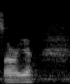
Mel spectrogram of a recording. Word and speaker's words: Tharja: crap, or I guess I would say Tharja, but because the Japanese pronunciation is Tharia. But I truly was not sure how to pronounce it when I played Fire Emblem Awakening, but this game only has a Japanese voice track, and they're saying Tharia all the time.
